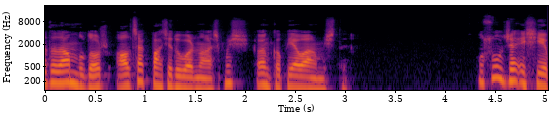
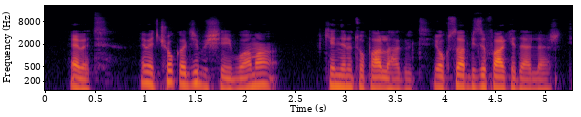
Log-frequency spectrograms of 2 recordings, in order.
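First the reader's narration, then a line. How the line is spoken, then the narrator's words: Whispering. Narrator (Turkish): diye fısıldadı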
